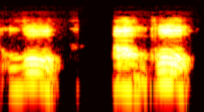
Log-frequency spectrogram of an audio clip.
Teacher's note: pangkal lidah kita, dia terangkat bahagian pangkal so bunyi tebal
